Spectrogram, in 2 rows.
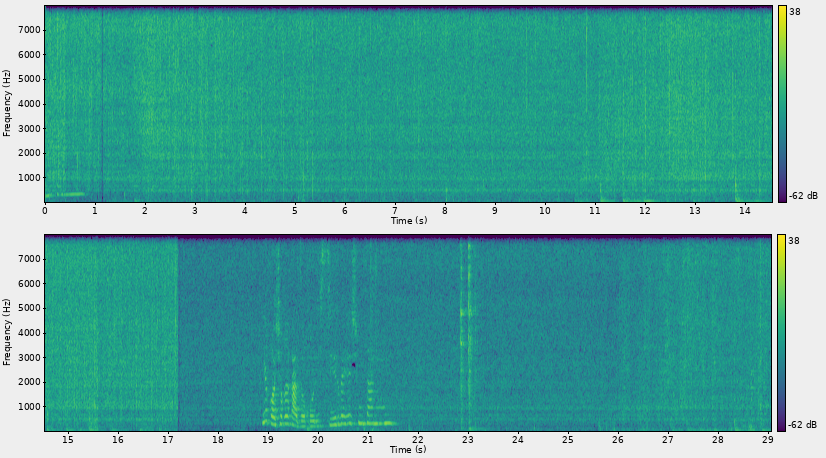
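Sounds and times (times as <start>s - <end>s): onion sizzling in hot oil: 0.0s - 29.0s
spatula stirring: 10.2s - 17.0s, 25.6s - 29.0s.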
